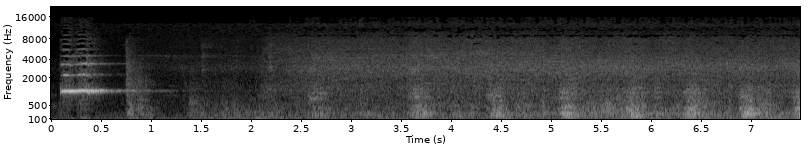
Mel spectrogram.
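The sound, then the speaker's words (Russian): A train whistle sounds at the start with a strong harmonic tone, then steam hisses broadly as rhythmic chuffing pulses build, the train pulling out of Solikamsk, Russia. “Поезд двинулся из Соликамска.”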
